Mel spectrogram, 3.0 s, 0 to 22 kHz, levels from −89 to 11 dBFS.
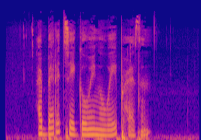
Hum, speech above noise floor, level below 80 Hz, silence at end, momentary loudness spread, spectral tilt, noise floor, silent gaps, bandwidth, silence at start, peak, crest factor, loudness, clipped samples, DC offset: none; 27 dB; -34 dBFS; 0.15 s; 13 LU; -5 dB/octave; -46 dBFS; none; 14.5 kHz; 0.1 s; -2 dBFS; 18 dB; -20 LUFS; under 0.1%; under 0.1%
